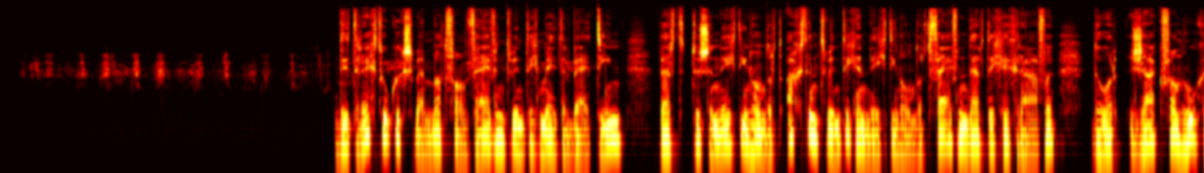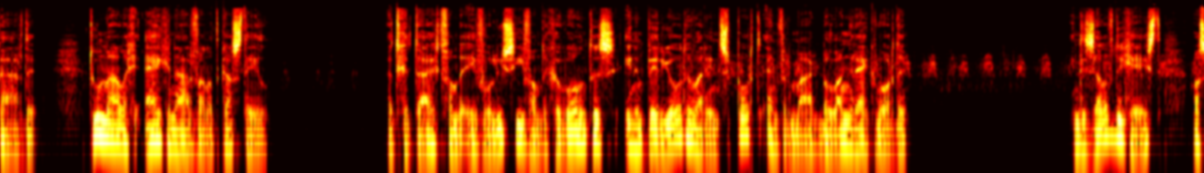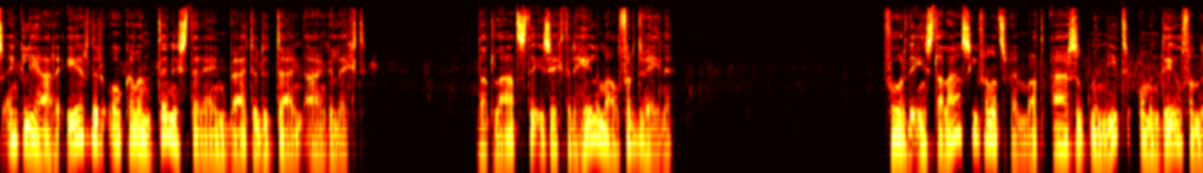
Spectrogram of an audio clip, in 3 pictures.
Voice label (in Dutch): audioguide nl adulte; modave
